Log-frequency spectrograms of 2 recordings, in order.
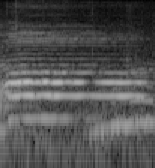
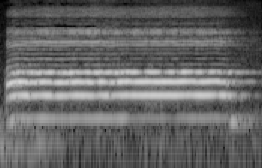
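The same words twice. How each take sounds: First: The sound is weak and carries only nearby. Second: The sound is projected strongly across the room. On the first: The voice reaches only a short distance. The speaker calls it wrong. "as opposed to ah, ah brings you about to here" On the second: The voice reaches the whole room without shouting. The speaker calls it right. "You have to go"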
